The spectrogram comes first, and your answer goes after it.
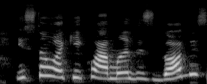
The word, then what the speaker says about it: Sgobbi: Estou aqui com a Amanda Sgobs. É isso mesmo, Amanda, que pronuncia seu nome?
